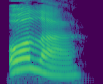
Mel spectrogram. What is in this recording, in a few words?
Spanish Hello, Greetings, 1 girl, 9 yrs., Spanish; Talking Sound Effects; Sound Effects:Voice; VoiceBox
